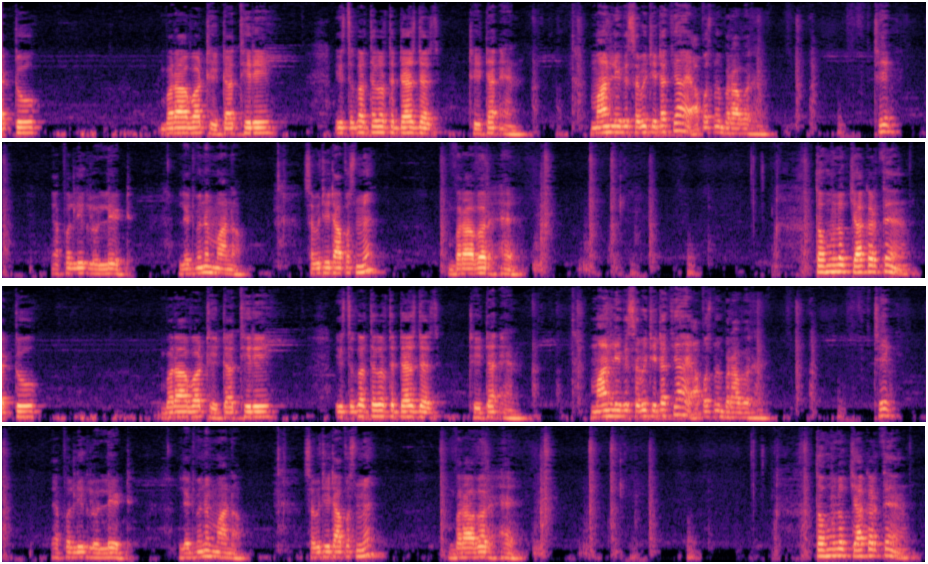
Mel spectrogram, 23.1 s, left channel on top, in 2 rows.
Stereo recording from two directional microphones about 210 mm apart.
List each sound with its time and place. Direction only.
0.1 s speech: 30° left (ahead or behind)
2.0 s mantra: 30° left (ahead or behind)
4.1 s speech: 30° left (ahead or behind)
5.8 s mantra: 30° left (ahead or behind)
7.1 s speech: 25° left (ahead or behind)
10.8 s a sound: 25° left (ahead or behind)
12.1 s mantra: 30° left (ahead or behind)
14.9 s speech: 35° left (ahead or behind)
17.2 s speech: 45° left (ahead or behind)
21.7 s speech: 45° left (ahead or behind)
